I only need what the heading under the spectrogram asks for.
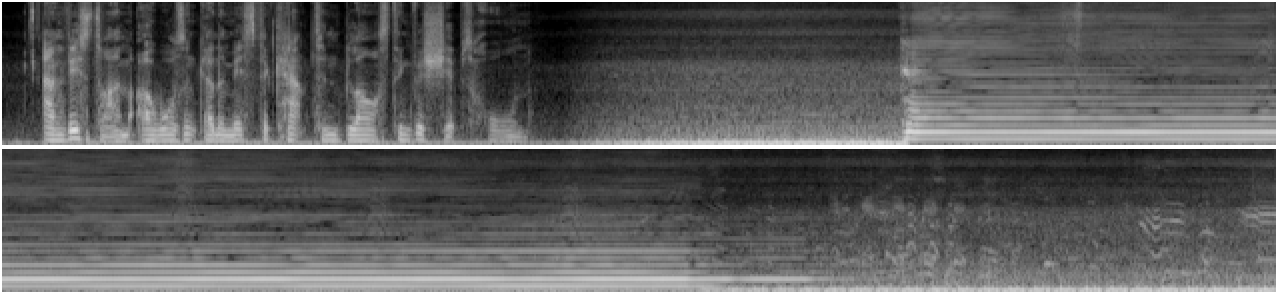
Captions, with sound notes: And this time I wasn’t going to miss the captain blasting the ships horn. [SHIPS HORN BLASTING]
